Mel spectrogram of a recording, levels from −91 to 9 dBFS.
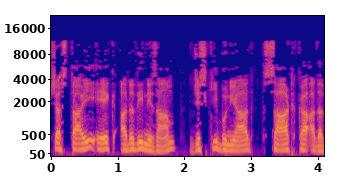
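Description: From start to end the speech shows heavy MP3 compression artefacts: nothing above 11.5 kHz, with a watery, swirling texture and smeared attacks, likely from a low bitrate near 32 kbps.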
